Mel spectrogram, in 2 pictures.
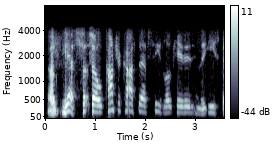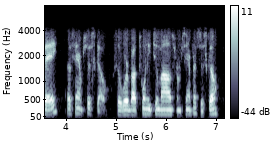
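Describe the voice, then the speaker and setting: A man's voice: medium pitch, brisk, breathy edge. A man who owns a soccer club, a guest explaining things in casual chat and often restarting his sentences. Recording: tinny phone line.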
